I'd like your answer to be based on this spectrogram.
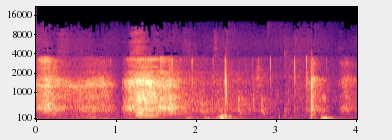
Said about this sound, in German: Was keuchst du eigentlich so?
